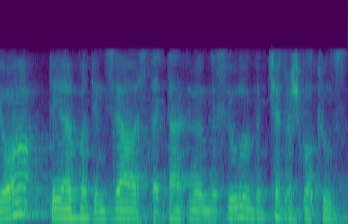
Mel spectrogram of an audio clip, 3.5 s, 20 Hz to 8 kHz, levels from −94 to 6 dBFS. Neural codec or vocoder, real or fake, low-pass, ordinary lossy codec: codec, 24 kHz, 0.9 kbps, WavTokenizer, medium music audio release; fake; 7.2 kHz; AAC, 16 kbps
